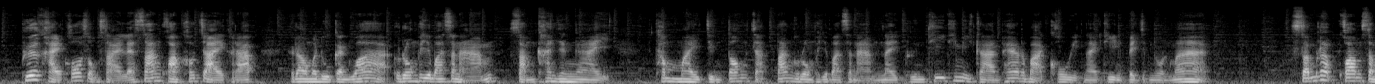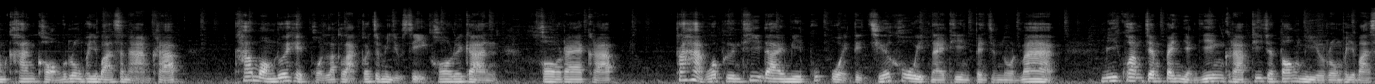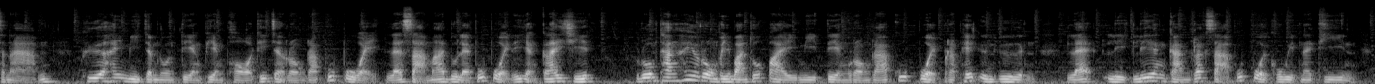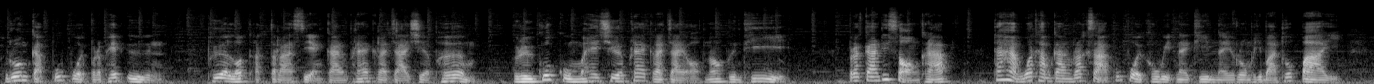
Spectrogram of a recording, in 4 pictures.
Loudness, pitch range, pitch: -20 LUFS, 110-140 Hz, 120 Hz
